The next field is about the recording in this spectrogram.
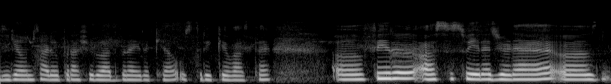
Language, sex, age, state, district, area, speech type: Dogri, female, 18-30, Jammu and Kashmir, Samba, rural, spontaneous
